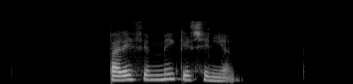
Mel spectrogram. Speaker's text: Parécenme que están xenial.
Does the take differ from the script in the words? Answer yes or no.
yes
